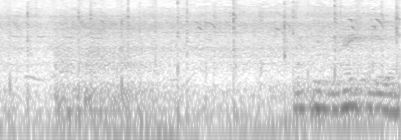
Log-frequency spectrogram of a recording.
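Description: Two footballs being juggled, kicked up off feet and thighs: a run of repeated short thuds at two overlapping rhythms.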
